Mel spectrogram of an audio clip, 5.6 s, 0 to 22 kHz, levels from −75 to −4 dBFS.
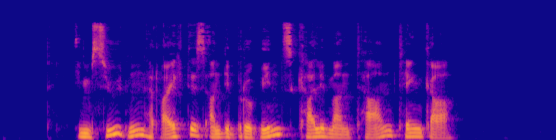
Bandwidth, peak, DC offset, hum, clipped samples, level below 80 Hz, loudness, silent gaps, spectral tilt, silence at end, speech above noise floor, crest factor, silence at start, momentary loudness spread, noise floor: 11.5 kHz; -8 dBFS; under 0.1%; none; under 0.1%; -44 dBFS; -25 LUFS; none; -6 dB/octave; 1.05 s; 57 dB; 16 dB; 0.75 s; 6 LU; -80 dBFS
